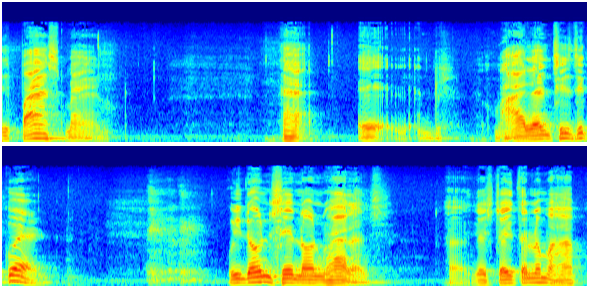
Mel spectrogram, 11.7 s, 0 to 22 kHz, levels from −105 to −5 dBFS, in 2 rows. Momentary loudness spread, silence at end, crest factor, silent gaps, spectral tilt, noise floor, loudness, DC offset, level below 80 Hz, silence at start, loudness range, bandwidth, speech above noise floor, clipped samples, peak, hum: 21 LU; 0.05 s; 22 dB; none; -4.5 dB/octave; -61 dBFS; -26 LUFS; under 0.1%; -56 dBFS; 0 s; 9 LU; 12 kHz; 35 dB; under 0.1%; -6 dBFS; none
